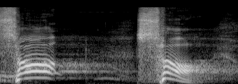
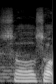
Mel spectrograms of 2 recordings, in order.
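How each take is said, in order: First: It is said with strong intensity. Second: It is said gently and kindly.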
